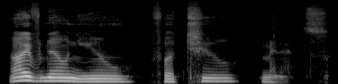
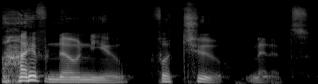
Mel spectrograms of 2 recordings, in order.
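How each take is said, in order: First: It is said seriously, without amusement. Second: It is said smiling, sounding amused.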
